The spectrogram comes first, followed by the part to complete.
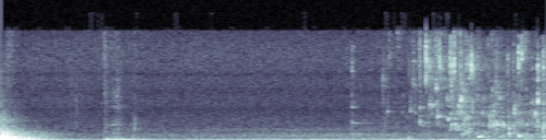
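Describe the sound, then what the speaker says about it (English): Double IPA poured into a glass, a brief liquid splash and trickle at the start followed by a fizzy, hissing pour rising toward the end, close and fairly quiet. "I guess maybe I'll pour that one so you can see it, and then I'll pour this one."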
